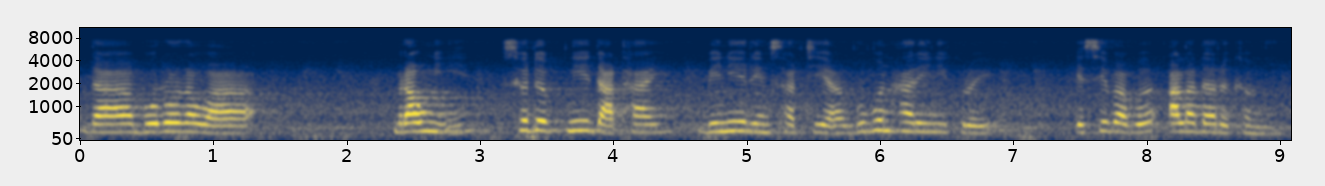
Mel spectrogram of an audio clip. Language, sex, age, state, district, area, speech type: Bodo, female, 45-60, Assam, Kokrajhar, urban, spontaneous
